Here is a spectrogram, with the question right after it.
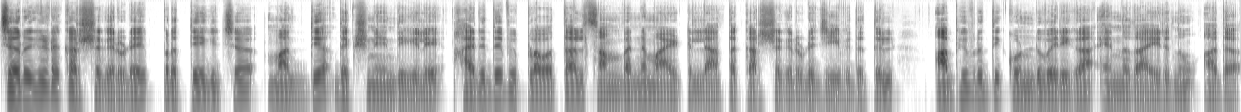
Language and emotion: Malayalam, neutral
